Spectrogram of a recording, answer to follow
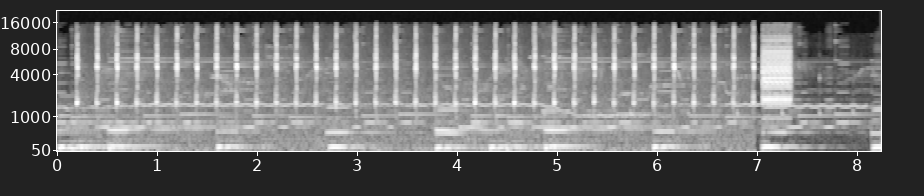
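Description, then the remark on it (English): A seven-second countdown clock ticks quickly and steadily over a low, pulsing electronic drone, then cuts off in a short burst of harsh noise near the end. “7 seconds. Tick-tock.”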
